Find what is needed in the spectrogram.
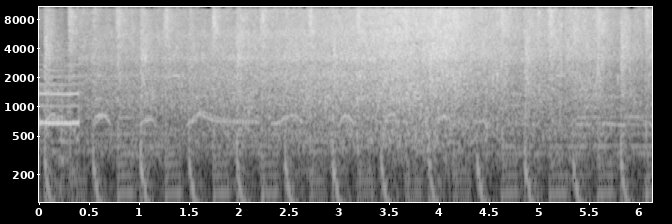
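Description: Electronic dance music with a fast, steady kick-drum beat and a short repeating melodic figure. A rush of noise swells through the middle and fades again.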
